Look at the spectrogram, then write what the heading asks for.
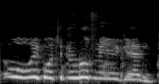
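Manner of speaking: high, pleading pet voice; voicing the dog. Owner speaking as the dog wanting a rub, high plea. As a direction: put on a needy dog's voice. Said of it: "now he's like".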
